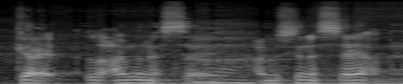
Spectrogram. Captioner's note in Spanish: suspiro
